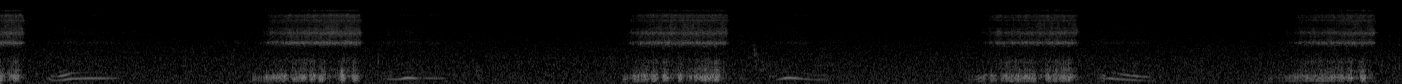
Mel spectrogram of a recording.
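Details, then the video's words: Sleeping American Beagle Aki snores steadily, a fluttering, rattling rasp roughly every three to four seconds, each followed by a thin, sliding nasal whistle as the dog breathes out. "アメリカンビーグル あきのいびき"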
